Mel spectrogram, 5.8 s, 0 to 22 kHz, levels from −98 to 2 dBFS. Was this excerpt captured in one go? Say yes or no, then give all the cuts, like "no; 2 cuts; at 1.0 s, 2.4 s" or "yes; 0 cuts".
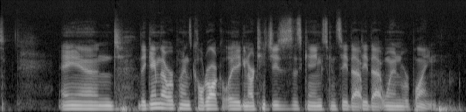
no; 3 cuts; at 3.3 s, 4.1 s, 4.5 s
